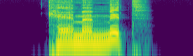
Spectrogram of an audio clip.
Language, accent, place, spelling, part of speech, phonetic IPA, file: German, Germany, Berlin, käme mit, verb, [ˌkɛːmə ˈmɪt], De-käme mit.ogg
- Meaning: first/third-person singular subjunctive II of mitkommen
